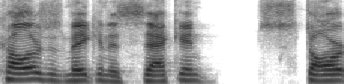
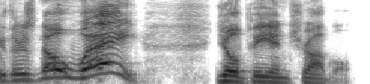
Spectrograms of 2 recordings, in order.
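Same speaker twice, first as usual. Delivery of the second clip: ordinary delivery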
